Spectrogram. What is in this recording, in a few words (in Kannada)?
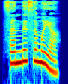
"ಸಂದೆಸಮಯ", kannada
